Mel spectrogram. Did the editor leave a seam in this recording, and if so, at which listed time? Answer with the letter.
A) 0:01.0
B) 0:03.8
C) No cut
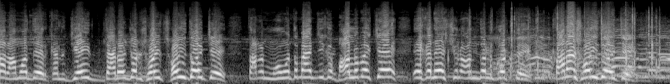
A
